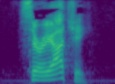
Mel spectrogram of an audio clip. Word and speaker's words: Sriracha: Sriracha. – Sriracha. – Yeah, him. – Sriracha. – No. The first R is silent.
